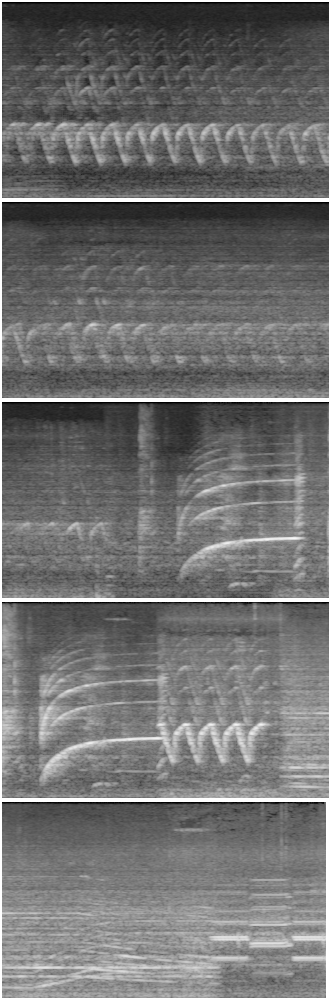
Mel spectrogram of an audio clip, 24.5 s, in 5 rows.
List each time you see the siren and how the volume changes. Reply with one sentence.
The siren can be heard from 0.0 to 24.4 s, getting louder.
